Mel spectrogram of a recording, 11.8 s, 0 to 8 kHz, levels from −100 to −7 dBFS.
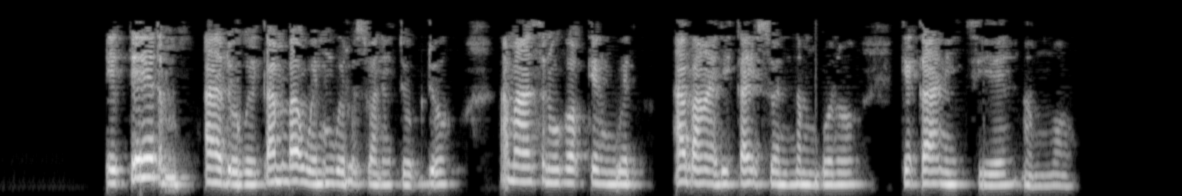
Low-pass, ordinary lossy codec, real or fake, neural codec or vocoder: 7.2 kHz; MP3, 24 kbps; fake; codec, 16 kHz, 16 kbps, FunCodec, trained on LibriTTS, 50 frames a second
